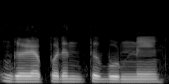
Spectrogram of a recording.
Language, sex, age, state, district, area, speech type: Marathi, male, 18-30, Maharashtra, Hingoli, urban, spontaneous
